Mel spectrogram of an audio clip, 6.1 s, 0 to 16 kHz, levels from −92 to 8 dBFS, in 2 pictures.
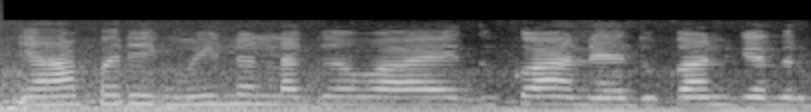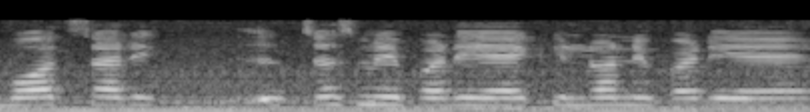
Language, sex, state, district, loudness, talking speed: Hindi, female, Rajasthan, Bikaner, -19 LUFS, 195 wpm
